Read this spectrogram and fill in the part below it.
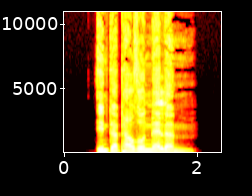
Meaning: strong dative masculine/neuter singular of interpersonell
- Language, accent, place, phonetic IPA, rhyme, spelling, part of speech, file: German, Germany, Berlin, [ɪntɐpɛʁzoˈnɛləm], -ɛləm, interpersonellem, adjective, De-interpersonellem.ogg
